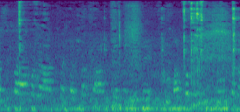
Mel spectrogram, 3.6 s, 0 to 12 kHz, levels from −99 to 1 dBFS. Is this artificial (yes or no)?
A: yes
